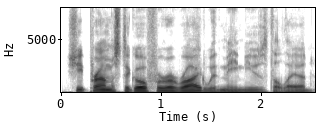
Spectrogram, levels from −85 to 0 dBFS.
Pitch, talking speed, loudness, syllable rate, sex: 100 Hz, 285 wpm, -18 LUFS, 6.2 syllables/s, male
